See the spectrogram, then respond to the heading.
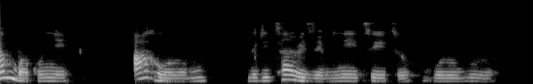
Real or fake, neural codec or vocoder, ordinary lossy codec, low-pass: real; none; Opus, 16 kbps; 7.2 kHz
